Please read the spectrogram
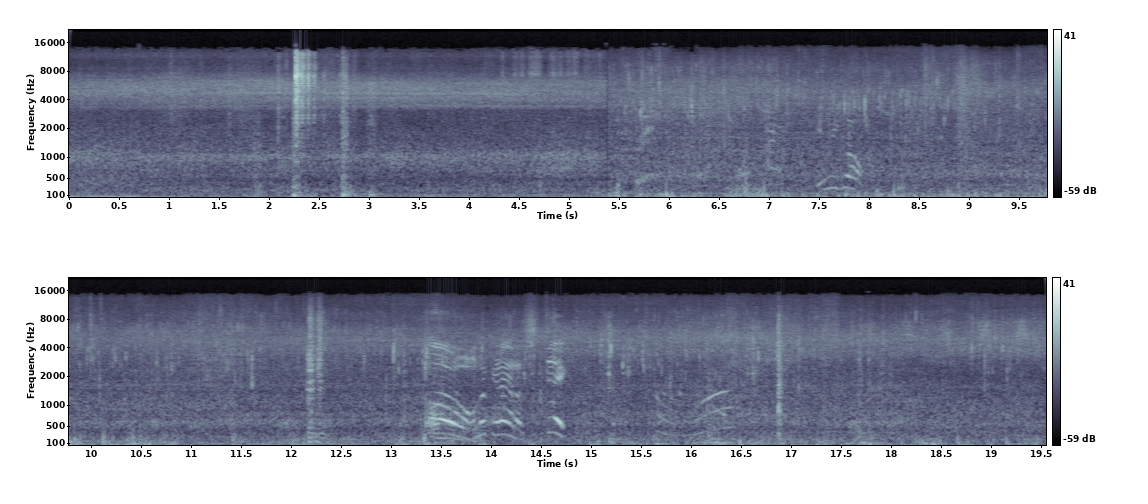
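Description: Wind buffeting the microphone on a small aluminum boat, with knocks on the hull and water splashing as a crab ring net is hauled up by its rope. Short wordless high vocal sounds come in about two-thirds of the way through.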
